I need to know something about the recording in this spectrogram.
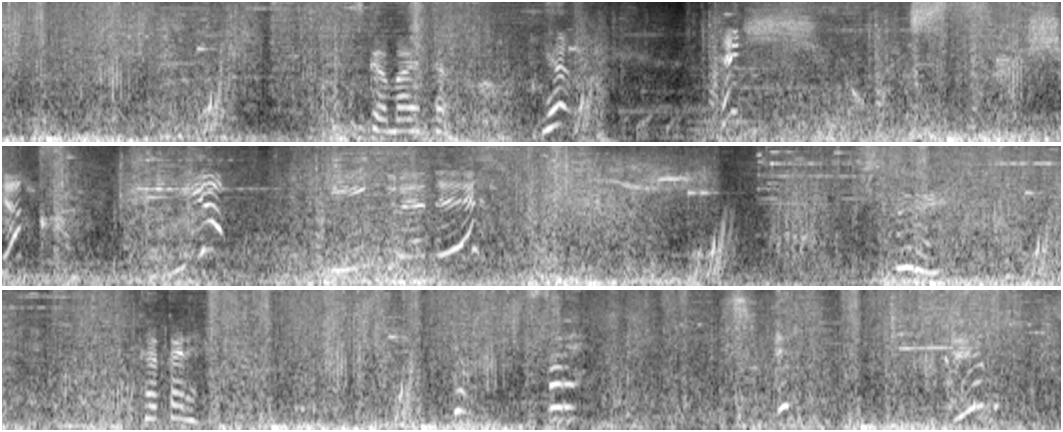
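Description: Blades swish and clang in rapid strikes.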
